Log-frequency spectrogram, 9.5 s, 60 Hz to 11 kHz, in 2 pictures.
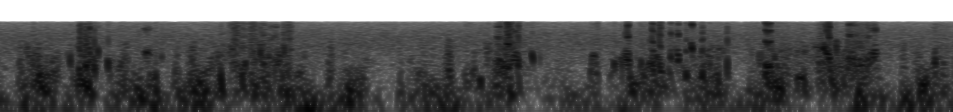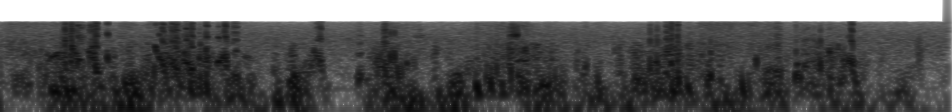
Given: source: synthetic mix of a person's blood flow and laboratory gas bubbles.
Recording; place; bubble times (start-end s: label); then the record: Doppler ultrasound of blood flow; precordium
0.14-0.87 s: bubbles
1.02-1.57 s: bubbles
2.34-2.76 s: bubbles
2.95-3.01 s: bubbles
3.06-3.70 s: bubbles
3.74-4.44 s: bubbles
4.67-6.09 s: bubbles
6.33-6.45 s: bubbles
6.57-6.92 s: bubbles
7.13-7.61 s: bubbles
7.75-9.14 s: bubbles
From the record:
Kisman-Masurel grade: 343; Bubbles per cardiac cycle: rolling drumbeat, 9 or more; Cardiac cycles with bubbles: 100%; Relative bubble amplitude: loud (0.450 to 0.775); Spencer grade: 3 (all of the cardiac periods contain showers or single bubble signals, but not dominating or overriding the cardiac motion signals); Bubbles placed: anywhere in the cardiac cycle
